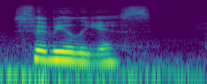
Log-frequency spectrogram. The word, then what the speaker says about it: Famulus: How do you pronounce that? Famulus? – Famulius. – Famulius.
